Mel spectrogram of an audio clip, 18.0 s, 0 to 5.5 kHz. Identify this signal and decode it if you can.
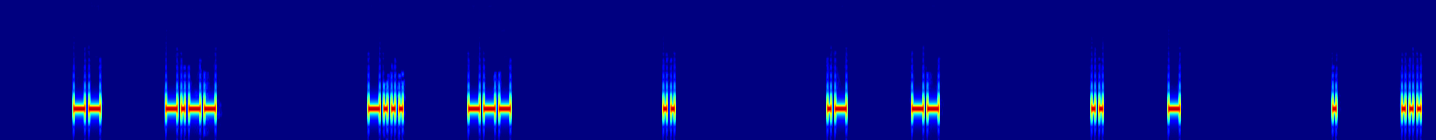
Morse code, heard as a keyed tone, about 25 wpm, spaced as for 9 wpm, 600 Hz. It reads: MY BO I AM IT ES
